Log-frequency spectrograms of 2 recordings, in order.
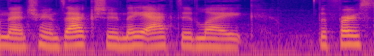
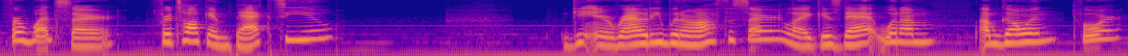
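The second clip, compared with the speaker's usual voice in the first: raised, louder indignant questioning; rowdy back-talk; 6 semitones higher, 6 dB louder than usual. Retold or imitated. Arrestee questioning the officer about the charge, rowdy indignant back-talk. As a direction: re-enact challenging him, pitch up. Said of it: "I was just being rowdy".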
